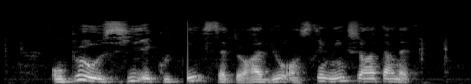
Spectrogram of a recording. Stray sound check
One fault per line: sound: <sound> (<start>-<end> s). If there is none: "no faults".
sound: dropout (1.8-1.9 s)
